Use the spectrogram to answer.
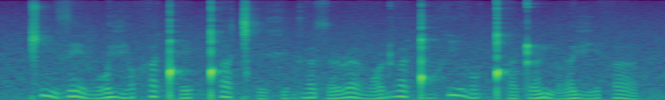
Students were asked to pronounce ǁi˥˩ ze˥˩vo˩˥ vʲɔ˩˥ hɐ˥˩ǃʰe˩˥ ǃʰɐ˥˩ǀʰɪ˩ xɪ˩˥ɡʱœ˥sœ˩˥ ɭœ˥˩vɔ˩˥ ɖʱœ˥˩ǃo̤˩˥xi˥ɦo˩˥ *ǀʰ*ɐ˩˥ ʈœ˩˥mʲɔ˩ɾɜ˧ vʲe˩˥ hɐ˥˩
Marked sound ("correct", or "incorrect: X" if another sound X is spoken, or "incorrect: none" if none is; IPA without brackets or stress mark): incorrect: ǃʰ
